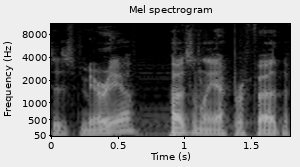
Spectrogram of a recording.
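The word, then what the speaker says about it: Miriya: to pronounce in the first novel The narrator pronounces it as Mariah but in the following stories it's pronounced as Mira personally I pref prer the first pronunciation but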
